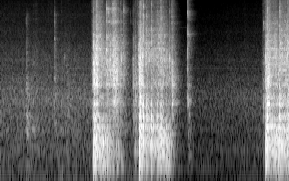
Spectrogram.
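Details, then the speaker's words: Mantis rototiller small two-stroke, primed with a full fuel line: buzzes up in short bursts and dies as soon as a little throttle is given; fuel starvation from a wrong carburetor gasket. "try that see as soon as you get a gas granted i gave it very little gas just dies so i want to check and see if maybe it's a tuning problem"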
